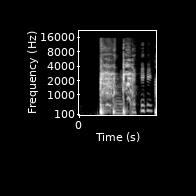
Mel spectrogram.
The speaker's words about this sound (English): Oh, see, there it is. Go that cough. I heard when you cough, that means you smoking that good stuff.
